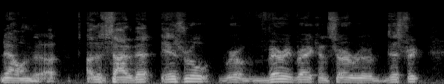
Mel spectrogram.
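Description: Speaking at a fairly quick pace, a man with a fairly low pitch uses lively intonation. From Texas. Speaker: congressman. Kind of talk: radio interview.

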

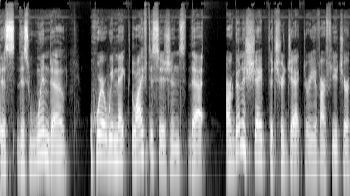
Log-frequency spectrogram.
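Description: In a very clean recording with a silent background, a man with an unremarkable speaking voice talks at a medium pitch and a fairly slow pace, with lively intonation and very even loudness. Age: 50s. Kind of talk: radio interview.

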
